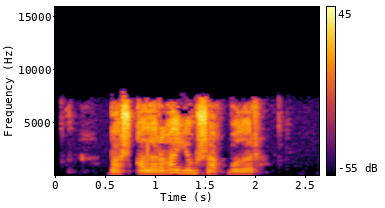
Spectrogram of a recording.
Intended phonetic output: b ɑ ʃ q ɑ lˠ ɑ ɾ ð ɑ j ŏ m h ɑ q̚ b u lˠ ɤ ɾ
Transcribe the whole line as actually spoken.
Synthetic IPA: b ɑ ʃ q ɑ lˠ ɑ ɾ ʁ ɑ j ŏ m ʃ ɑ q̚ b u lˠ ɤ ɾ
